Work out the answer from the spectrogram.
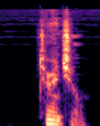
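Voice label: "torrential", Australian English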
